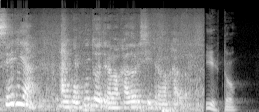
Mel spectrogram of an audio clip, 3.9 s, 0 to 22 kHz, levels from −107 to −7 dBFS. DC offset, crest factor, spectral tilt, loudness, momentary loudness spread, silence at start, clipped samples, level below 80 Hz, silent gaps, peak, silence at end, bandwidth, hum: under 0.1%; 10 dB; -5.5 dB/octave; -11 LUFS; 15 LU; 0 s; 0.5%; -28 dBFS; none; 0 dBFS; 0.4 s; 15.5 kHz; none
